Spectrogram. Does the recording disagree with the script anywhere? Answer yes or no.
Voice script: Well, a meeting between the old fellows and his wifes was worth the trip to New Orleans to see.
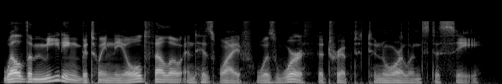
yes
